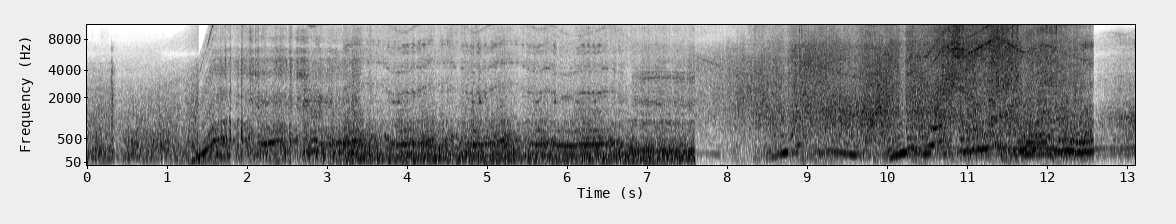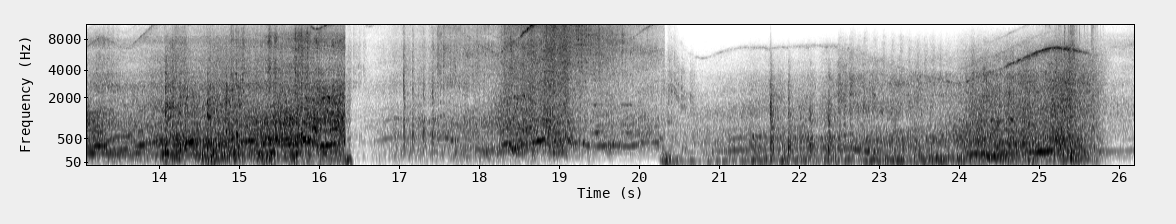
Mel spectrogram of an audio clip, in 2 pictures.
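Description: Turbocharged V8 in a BMW E46 M3 revving hard while the car drifts, the engine pitch swinging up and down with the throttle, with tyre squeal. The sound cuts off abruptly between shots four times.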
